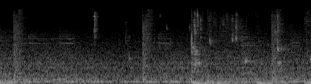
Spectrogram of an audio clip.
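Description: Water splashes and drips while a towel is dampened under a tap, giving a continuous close wash of running water with several brighter splatters and drips.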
